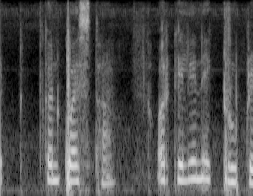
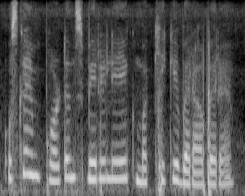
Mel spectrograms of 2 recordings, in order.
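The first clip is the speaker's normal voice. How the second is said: plain reading voice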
